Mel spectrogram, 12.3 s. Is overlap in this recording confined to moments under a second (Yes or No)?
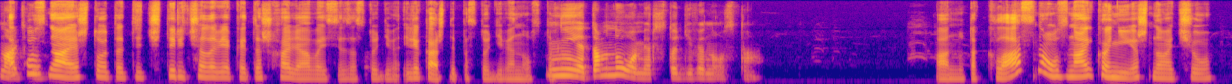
Yes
